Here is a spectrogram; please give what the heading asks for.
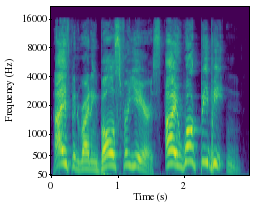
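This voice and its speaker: A proud cartoon villainess played by a man, pitched up and forceful. She speaks in defiant, brash declarations, like a determined storybook rival. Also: big pitch swings, moderate pace, full character voice.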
